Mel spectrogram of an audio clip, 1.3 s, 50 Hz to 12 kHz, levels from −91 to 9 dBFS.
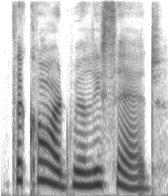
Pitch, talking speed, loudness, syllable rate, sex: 240 Hz, 190 wpm, -17 LUFS, 5.7 syllables/s, female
